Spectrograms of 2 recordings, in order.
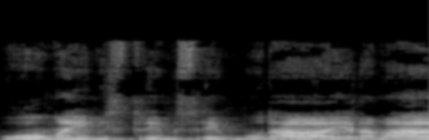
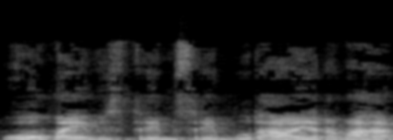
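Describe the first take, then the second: Both takes have the same delivery.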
